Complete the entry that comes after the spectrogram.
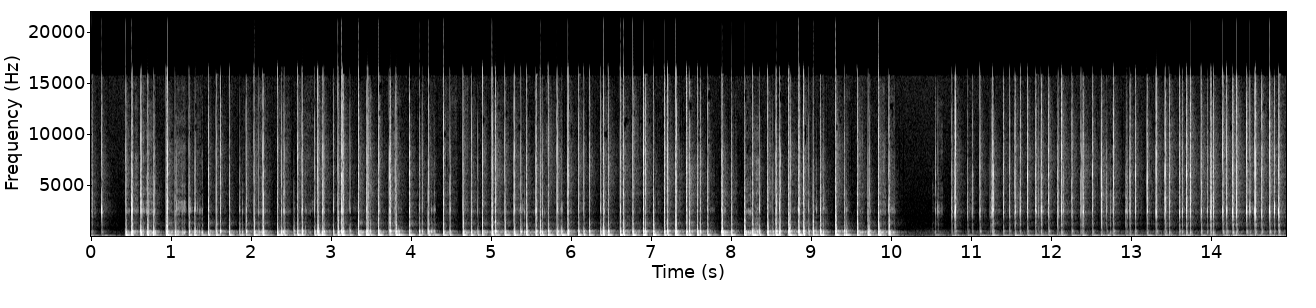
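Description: Long nails rapidly tap and scratch the base of an upside-down, hollow, empty yellow plastic bucket, making quick, dry, hollow knocks with a low, boxy body and almost no ring. After a brief pause near the ten-second mark, the tapping resumes softer and lighter, with more scratchy texture.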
